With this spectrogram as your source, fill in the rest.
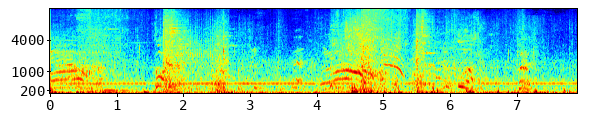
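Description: An axe strikes enemies with sharp, heavy hits.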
